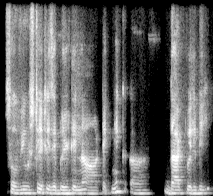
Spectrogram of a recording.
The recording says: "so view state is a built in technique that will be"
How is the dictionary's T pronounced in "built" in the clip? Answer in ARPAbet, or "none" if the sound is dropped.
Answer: T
